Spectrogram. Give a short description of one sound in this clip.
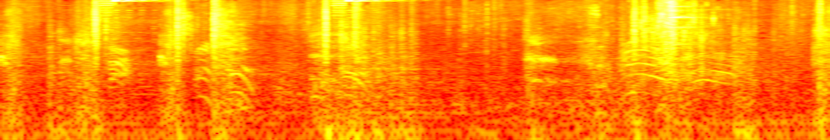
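Whooshing swings and bright energy zaps sound between blows.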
